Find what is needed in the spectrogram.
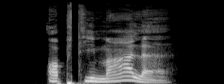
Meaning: inflection of optimal: 1. strong/mixed nominative/accusative feminine singular 2. strong nominative/accusative plural 3. weak nominative all-gender singular 4. weak accusative feminine/neuter singular
- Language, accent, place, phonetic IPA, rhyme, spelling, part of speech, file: German, Germany, Berlin, [ɔptiˈmaːlə], -aːlə, optimale, adjective, De-optimale.ogg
